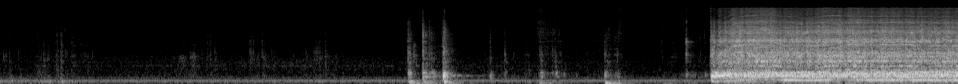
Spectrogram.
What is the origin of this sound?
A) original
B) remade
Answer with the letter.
A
